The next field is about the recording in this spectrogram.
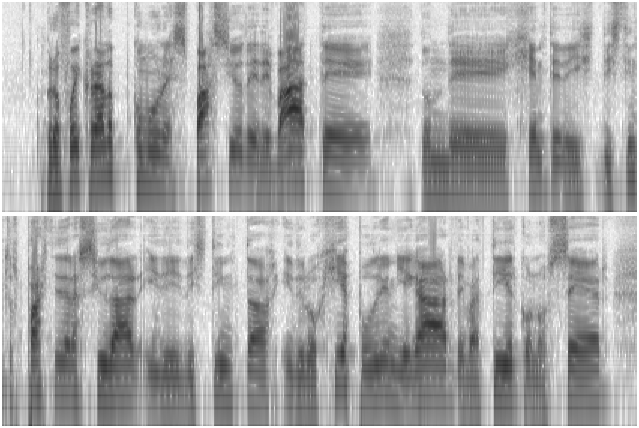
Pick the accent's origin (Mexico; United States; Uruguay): United States; Yo soy de Gringolandia.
